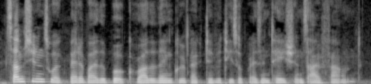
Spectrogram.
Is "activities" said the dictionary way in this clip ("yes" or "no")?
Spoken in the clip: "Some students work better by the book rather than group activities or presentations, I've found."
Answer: yes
